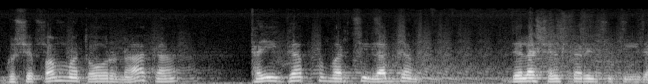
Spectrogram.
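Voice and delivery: projected verse with deliberate pauses; ghazal recitation. Acted. Poet reciting as the host cries praise, measured declamation. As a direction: declaim each line for an appreciative listener.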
